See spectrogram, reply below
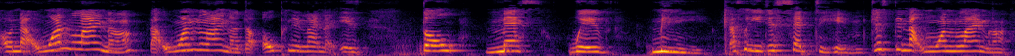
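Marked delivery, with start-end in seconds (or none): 4.2-7.1 slow, loud, every word punched separately; spaced-out, emphatic warning; firm warning. Acted. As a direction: warn him off word by word. Acting out the one-liner warning.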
